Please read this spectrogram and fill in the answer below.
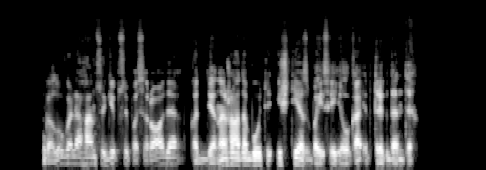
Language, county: Lithuanian, Kaunas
